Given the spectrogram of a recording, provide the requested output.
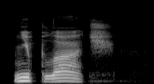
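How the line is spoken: Gentle young man. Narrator (Russian): ласково говорил бабе молодой купец

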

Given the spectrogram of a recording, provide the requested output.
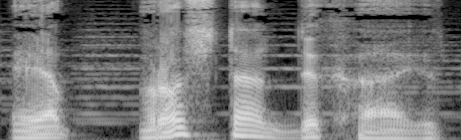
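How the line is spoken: Said in a dull voice. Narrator (Russian): тусклым голосом сказал он

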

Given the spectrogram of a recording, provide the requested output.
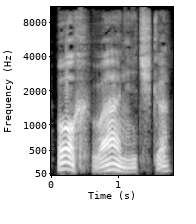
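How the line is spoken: Sighing. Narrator (Russian): вздохнула Тося

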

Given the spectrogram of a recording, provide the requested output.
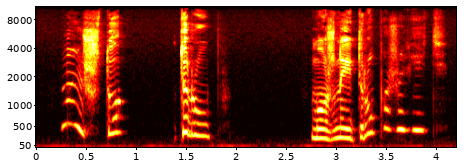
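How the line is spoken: Young eager squeak. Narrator (Russian): кто-то молодым голосом с задором пропищал

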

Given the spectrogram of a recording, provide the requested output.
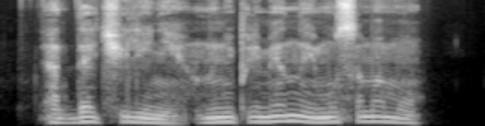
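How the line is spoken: Quiet. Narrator (Russian): прибавил тихо

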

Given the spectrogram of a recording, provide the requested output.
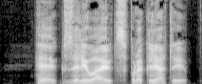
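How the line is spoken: Sergeant grumbling. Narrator (Russian): проворчал вахмистр

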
